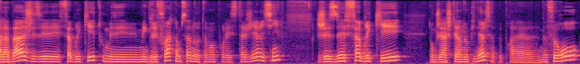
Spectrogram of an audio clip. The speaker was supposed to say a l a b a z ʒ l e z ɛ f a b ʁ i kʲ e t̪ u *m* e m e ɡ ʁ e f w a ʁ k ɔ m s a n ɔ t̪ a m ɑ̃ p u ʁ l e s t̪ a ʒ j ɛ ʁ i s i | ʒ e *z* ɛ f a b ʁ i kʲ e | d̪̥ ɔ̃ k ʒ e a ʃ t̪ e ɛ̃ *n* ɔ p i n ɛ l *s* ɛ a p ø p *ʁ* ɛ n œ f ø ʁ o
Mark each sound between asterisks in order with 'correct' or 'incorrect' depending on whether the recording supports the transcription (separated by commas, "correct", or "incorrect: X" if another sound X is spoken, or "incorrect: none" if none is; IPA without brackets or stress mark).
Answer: correct, correct, correct, correct, incorrect: χ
